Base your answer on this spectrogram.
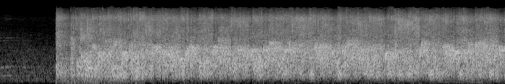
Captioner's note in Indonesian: Suara Tepuk Tangan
